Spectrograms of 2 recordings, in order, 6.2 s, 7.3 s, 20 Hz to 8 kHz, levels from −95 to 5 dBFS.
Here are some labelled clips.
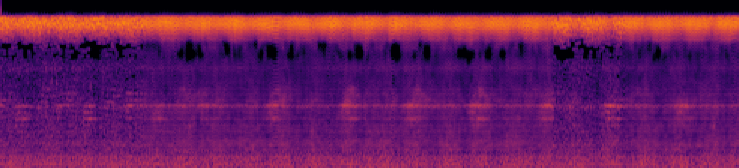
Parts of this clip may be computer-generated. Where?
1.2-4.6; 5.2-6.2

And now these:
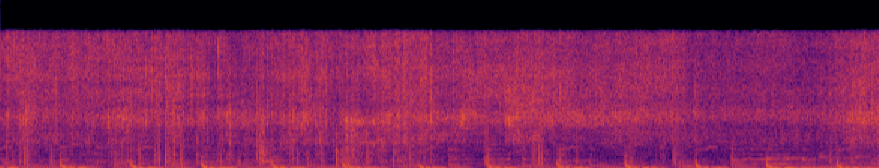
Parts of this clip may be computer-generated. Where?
2.9-3.6

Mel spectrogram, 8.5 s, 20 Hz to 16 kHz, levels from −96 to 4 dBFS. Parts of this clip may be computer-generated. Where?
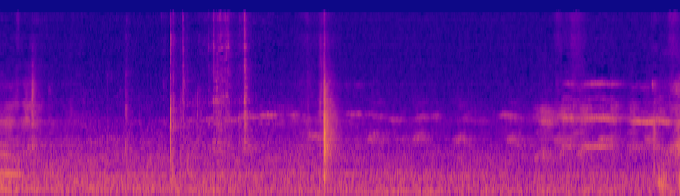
0.0-1.0; 3.5-8.5

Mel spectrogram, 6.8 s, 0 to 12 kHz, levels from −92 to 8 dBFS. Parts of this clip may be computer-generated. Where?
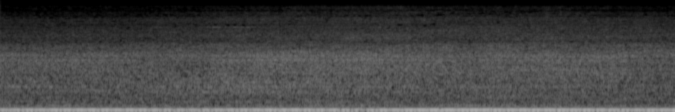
none

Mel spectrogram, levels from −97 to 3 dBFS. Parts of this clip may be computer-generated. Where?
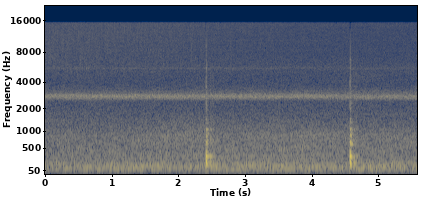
0.0-0.8; 4.2-5.6

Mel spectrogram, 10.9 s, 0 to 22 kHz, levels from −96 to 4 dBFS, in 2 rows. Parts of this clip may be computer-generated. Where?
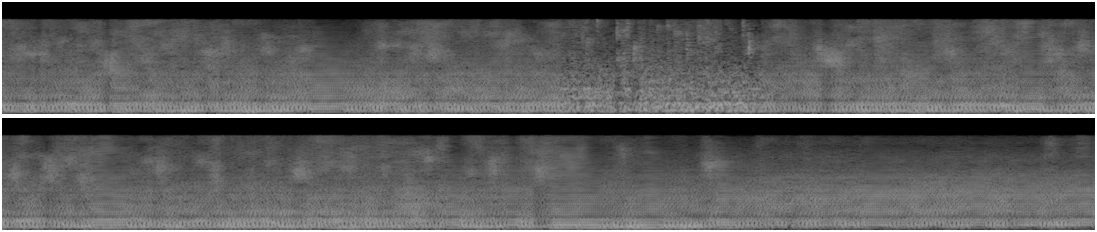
0.0-2.8; 3.8-10.9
